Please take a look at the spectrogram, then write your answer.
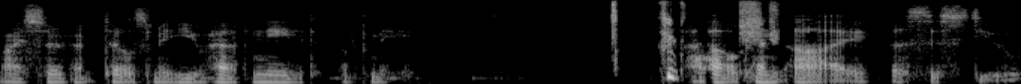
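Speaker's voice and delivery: soft, altered, wholly different otherworldly voice. Game master voices a being speaking through Hope's lips to the players, in a very different voice. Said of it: "a very different voice speaks from his lips".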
